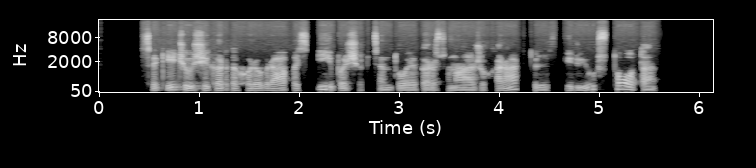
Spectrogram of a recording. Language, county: Lithuanian, Vilnius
